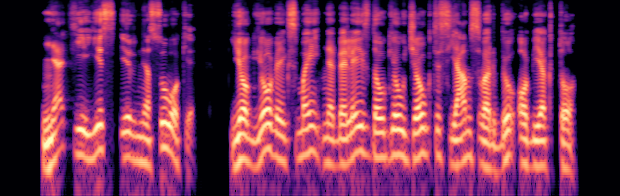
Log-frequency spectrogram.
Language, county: Lithuanian, Kaunas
